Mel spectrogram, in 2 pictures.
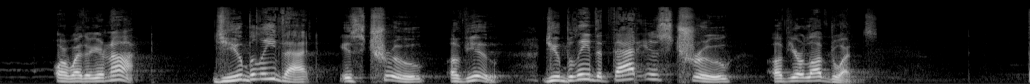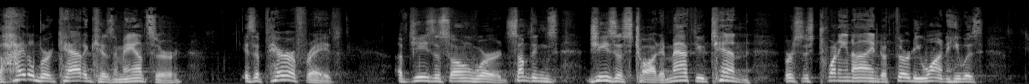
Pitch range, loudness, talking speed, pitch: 140-185 Hz, -17 LUFS, 135 wpm, 155 Hz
